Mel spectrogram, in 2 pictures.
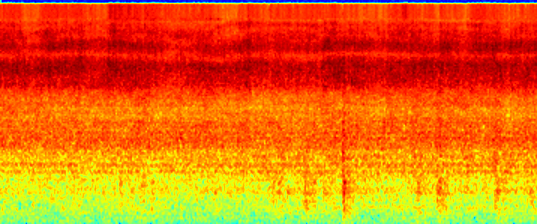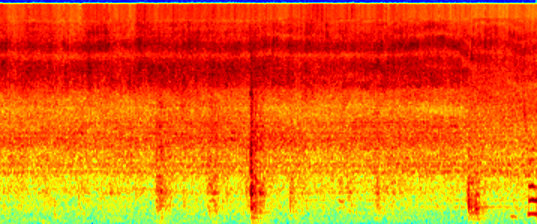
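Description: Apples cook and caramelize in sugar in a pan, a steady close sizzling hiss that runs unbroken, with occasional soft clicks of stirring and no talk.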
